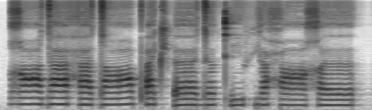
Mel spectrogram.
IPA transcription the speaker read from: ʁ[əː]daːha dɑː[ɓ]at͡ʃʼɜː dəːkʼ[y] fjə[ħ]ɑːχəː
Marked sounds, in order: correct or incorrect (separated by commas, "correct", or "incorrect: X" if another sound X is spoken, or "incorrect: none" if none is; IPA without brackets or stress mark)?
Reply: incorrect: ɑː, incorrect: pʼ, incorrect: i, correct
